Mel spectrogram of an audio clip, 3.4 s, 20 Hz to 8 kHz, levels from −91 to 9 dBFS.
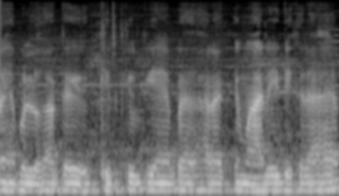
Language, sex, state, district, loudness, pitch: Hindi, male, Haryana, Jhajjar, -17 LUFS, 110 Hz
